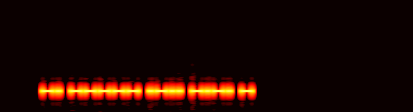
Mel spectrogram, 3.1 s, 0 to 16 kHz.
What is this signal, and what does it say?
Morse code, heard as a keyed tone, about 45 wpm, 700 Hz. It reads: N0LCT
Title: USA Call Signs - 5 Characters - Repeated 2x - 45wpm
